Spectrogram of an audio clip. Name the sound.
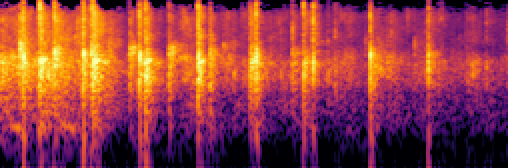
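audience applause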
